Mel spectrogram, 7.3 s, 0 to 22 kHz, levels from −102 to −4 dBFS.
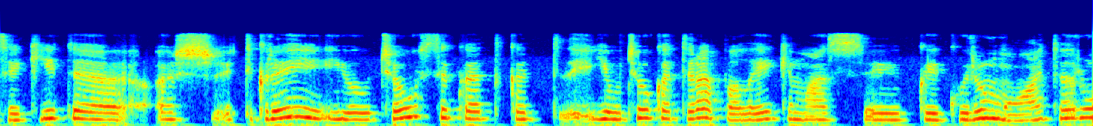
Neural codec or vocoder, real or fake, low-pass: vocoder, 44.1 kHz, 128 mel bands every 256 samples, BigVGAN v2; fake; 7.2 kHz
